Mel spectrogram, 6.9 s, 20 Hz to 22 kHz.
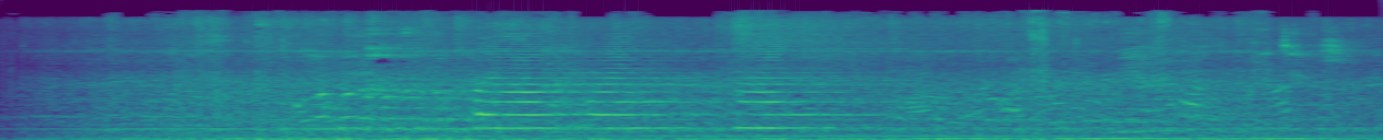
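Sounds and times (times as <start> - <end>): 
steady low rumble of trains at a busy station: 0.0 - 6.9
train horns at a busy railway station: 0.7 - 5.7
murmur of crowd voices: 1.0 - 6.9
public-address noise: 1.3 - 6.9.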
